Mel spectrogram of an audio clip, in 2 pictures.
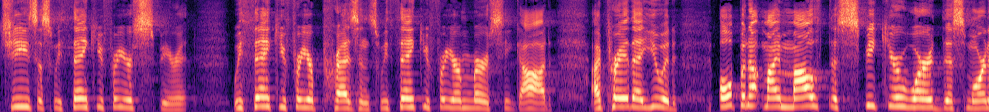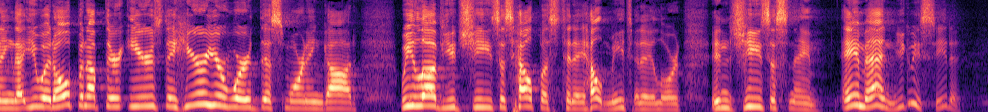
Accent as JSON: {"language": "English", "town": "Wisconsin Rapids", "region": "Wisconsin", "country": "United States", "said": "I'm from Wisconsin Rapids, little country church in the middle of Wisconsin, in the middle of nowhere."}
